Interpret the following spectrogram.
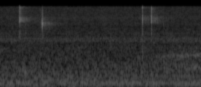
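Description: Faint computer mouse button clicks, two quick pairs about a second apart, over near-silent room tone.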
